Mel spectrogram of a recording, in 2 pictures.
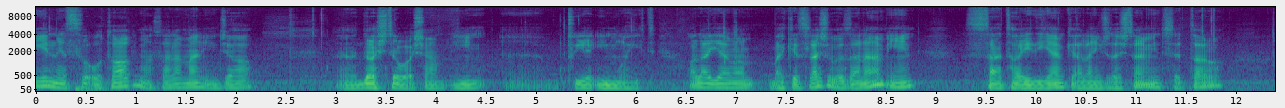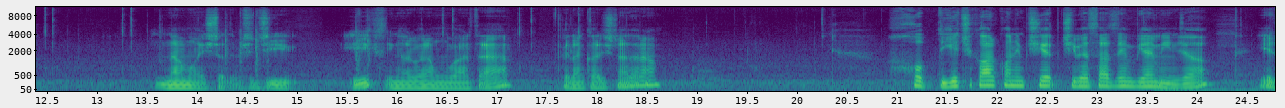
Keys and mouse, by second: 3.5 middle click, 5.3 middle click, 6.9 /, 8.1-9.6 middle drag, 11.7 click, 12.5 shift+click, 13.3 shift+click, 14.3 g, 15.7 middle click, 18.4-19.0 drag, 22.3 middle click.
